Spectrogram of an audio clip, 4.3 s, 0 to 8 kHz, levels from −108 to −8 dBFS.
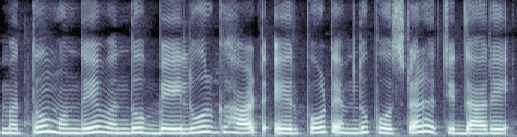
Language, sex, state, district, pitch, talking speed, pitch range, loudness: Kannada, female, Karnataka, Bidar, 260 Hz, 125 wpm, 250-290 Hz, -14 LUFS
